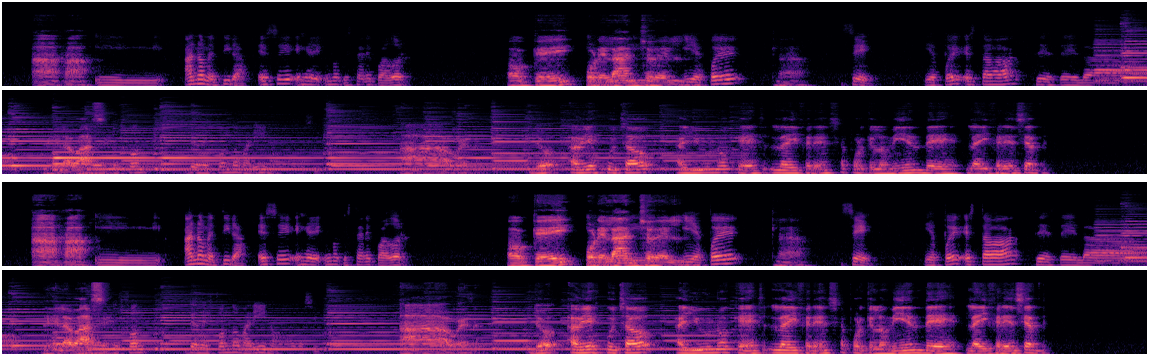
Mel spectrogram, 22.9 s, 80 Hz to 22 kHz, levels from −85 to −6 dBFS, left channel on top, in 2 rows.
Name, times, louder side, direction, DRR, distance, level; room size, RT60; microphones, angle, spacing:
voice 1, 0.3-0.9 5.1-6.9 7.8-8.0 11.8-12.5 15.4-16.2 16.7-21.9, right 4 dB, 85° right, 0.7 m, -32 dB
voice 2, 0.9-4.1 5.9-6.5 6.8-7.4 8.4-8.7 9.2-11.6 12.2-12.9 13.3-14.6 16.2-16.3, right 2 dB, 35° right, 0.6 m, -40 dB
Harp, 10.9-18.9, left 3 dB, 25° left, 0.6 m, -36 dB
2.4 x 2.3 x 2.9 m
head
